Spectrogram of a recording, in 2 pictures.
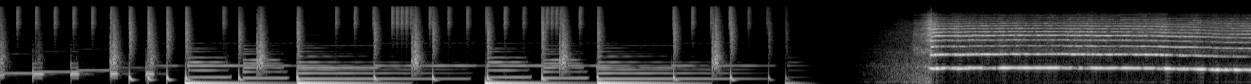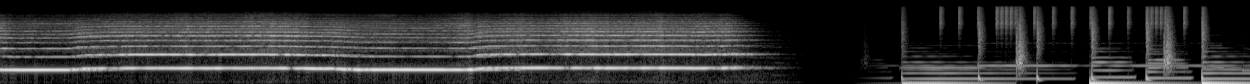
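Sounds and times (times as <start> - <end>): balloon membrane horn buzzing: 9.1 - 20.4.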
